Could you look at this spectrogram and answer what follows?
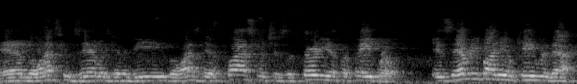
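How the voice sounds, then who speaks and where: A man's high voice at a very fast pace, with audible room echo and noticeable background noise. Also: ordinary pitch variation. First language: not English. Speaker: university professor. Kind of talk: lecture. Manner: animated.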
